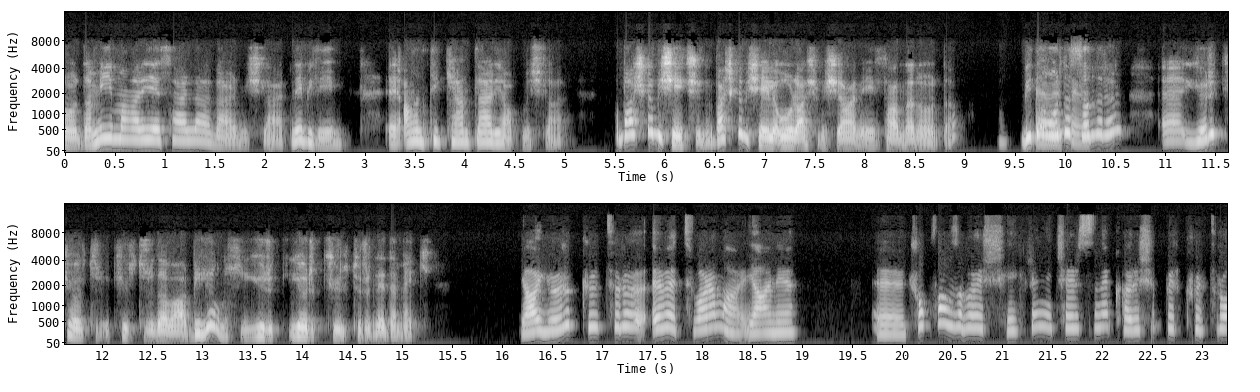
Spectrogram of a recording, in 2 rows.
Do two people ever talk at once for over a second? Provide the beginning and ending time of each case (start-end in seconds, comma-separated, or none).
none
